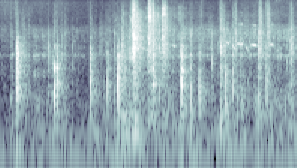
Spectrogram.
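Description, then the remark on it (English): Horse hooves clip-clop in an irregular, uneven rhythm of sharp knocks, growing louder over four seconds with a faint whinny-like tone mixed in; no one speaks. “Yeah, there's somebody coming in here, boss.”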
